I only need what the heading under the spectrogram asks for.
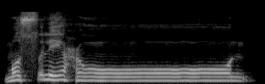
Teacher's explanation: আমরা থেমে পড়লে নুন সাকিন এবং তার আগে এক আলিফ মাদ, এজন্য আমরা তিন আলিফ টেনে পড়বো।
